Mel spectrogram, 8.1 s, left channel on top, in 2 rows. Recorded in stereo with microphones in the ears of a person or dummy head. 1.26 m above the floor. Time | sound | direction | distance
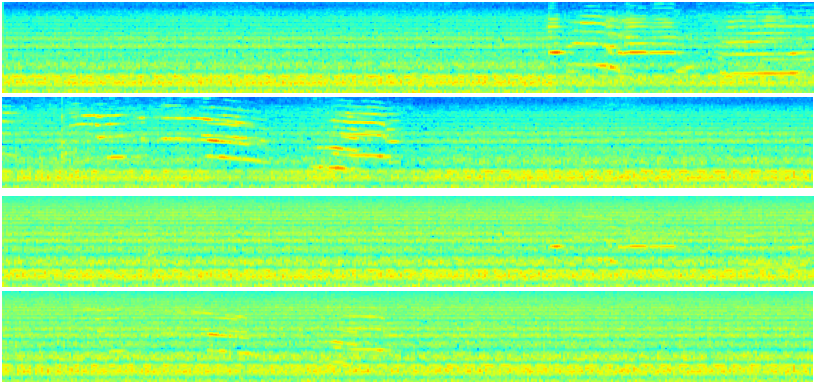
0.0 | a fan | 50° right (ahead or behind) | ?
2.7 | a violin | 25° left (ahead or behind) | ?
